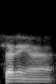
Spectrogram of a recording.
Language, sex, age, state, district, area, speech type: Tamil, male, 60+, Tamil Nadu, Perambalur, urban, conversation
